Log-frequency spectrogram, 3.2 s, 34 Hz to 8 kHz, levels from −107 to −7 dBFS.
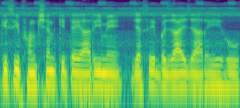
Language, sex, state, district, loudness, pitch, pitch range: Hindi, male, Himachal Pradesh, Shimla, -17 LUFS, 100 Hz, 95-105 Hz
